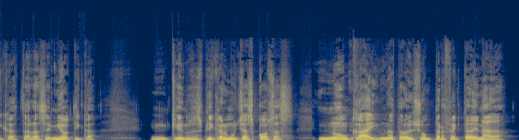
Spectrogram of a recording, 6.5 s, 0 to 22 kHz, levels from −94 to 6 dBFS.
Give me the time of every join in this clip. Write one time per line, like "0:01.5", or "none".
0:03.9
